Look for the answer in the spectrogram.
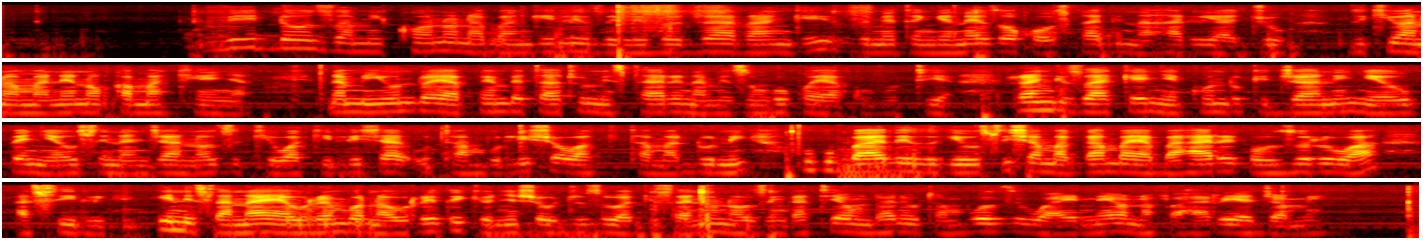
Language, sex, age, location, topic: Swahili, female, 18-24, Nairobi, finance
